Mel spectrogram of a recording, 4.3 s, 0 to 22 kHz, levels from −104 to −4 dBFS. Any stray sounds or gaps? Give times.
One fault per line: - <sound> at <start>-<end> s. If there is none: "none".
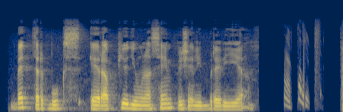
- chirp at 3.5-4.0 s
